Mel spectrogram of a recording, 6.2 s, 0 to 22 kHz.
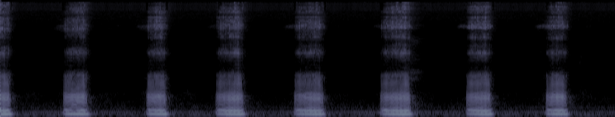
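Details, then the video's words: Dog snoring while asleep: deep, rasping breath sounds, each about half a second long, repeating steadily about every 0.8 seconds, with a low steady hum underneath. "Snore Reggie Snore"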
